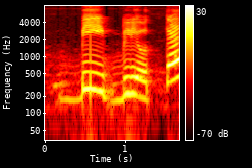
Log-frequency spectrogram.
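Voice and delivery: biblioteca slowly separated, leaning on te; stress on TE, syllable by syllable. Shown as a demonstration. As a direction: say biblioteca as bi, blio, TE, ca. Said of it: "la sílaba tónica de esta palabra". (biblioteca lento, por sílabas, acento en te)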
